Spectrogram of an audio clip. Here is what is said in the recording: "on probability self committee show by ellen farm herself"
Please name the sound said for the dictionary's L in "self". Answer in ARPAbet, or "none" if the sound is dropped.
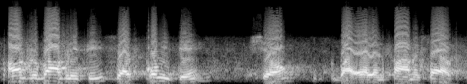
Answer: L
